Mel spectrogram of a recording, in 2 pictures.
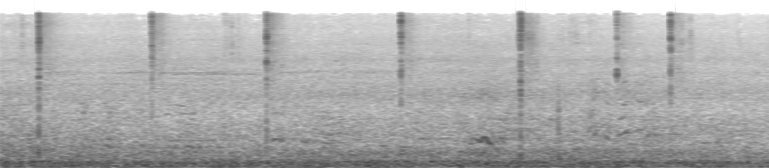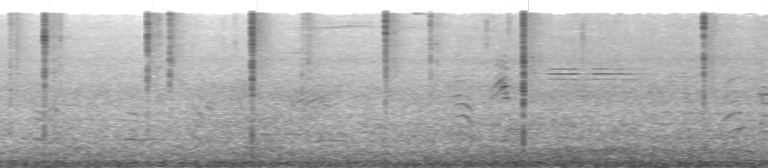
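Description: A feathered shuttlecock (đá cầu) being kicked back and forth between two players: sharp taps, roughly one a second, over a steady low background rumble.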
